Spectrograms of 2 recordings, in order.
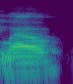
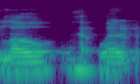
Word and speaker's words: Lowe: a little bit but nate lau or nate lowe how he pronounced his name um he is someone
